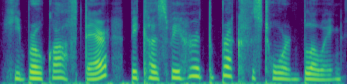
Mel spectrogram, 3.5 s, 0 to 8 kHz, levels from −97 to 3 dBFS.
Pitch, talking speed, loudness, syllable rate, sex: 215 Hz, 190 wpm, -18 LUFS, 5.6 syllables/s, female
